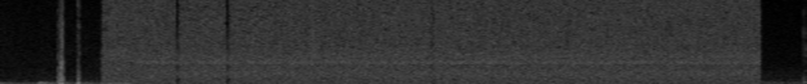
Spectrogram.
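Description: Steady static hiss, like white noise, starting about a second in and cutting off abruptly near the end, with a few faint clicks just before it.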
